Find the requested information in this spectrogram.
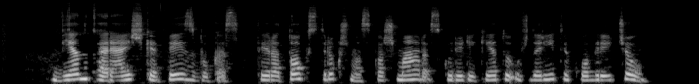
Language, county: Lithuanian, Vilnius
